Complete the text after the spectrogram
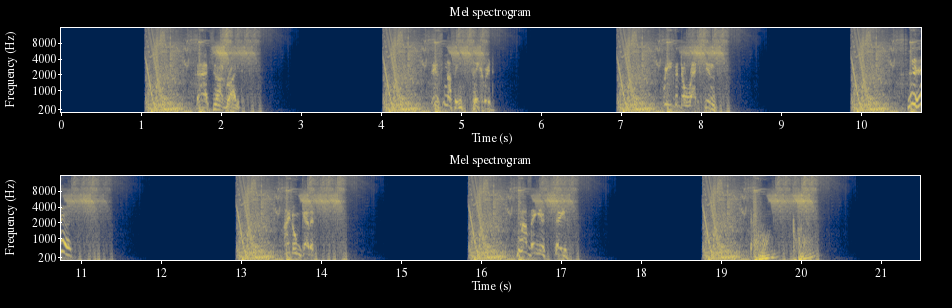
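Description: Electric zaps crackle in short bursts, again and again.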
